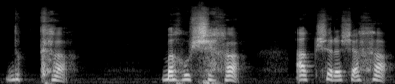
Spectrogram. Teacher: ಇನ್ನು ವಿಸರ್ಗದಲ್ಲಿ ಉಸಿರನ್ನು ಹೊರಗೆ ಬಿಡ್ತೀರಾ.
